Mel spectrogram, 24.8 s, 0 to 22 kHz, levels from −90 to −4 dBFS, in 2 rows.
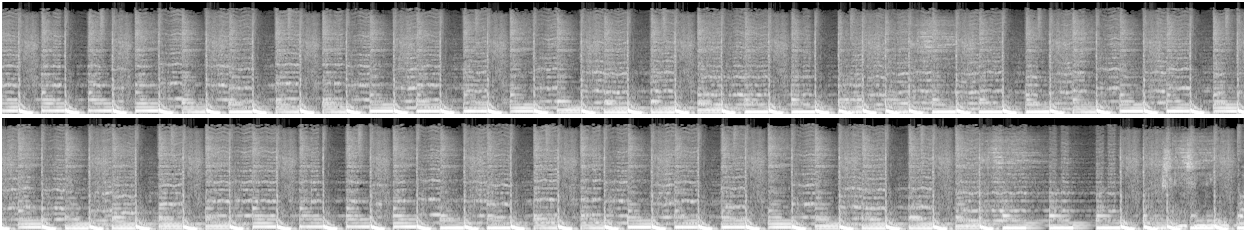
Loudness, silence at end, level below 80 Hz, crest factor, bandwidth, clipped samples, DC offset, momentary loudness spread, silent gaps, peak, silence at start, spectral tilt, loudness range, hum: -8 LUFS; 0 s; -10 dBFS; 6 dB; 18 kHz; 0.7%; under 0.1%; 2 LU; none; 0 dBFS; 0 s; -4.5 dB/octave; 1 LU; none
